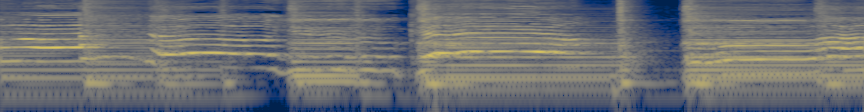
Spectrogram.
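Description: A woman singing, accompanying herself on a strummed acoustic guitar, with long held sung notes. The music breaks off briefly just after three seconds in, then resumes.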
